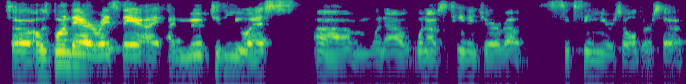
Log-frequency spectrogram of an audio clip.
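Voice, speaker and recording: A man in his thirties from El Salvador, whose first language is Spanish, talks as a guest engineer on a video call, halting, with many restarts and fillers. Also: on the low side, fairly even intonation. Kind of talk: casual talk on a video call. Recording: dull lo-fi call audio.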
